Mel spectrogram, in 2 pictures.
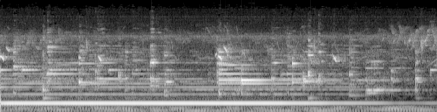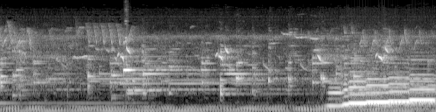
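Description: Armenian duduk holding one long low note that fades away about seven seconds in, then rising into a new phrase just before the end, over ringing bell-like chimes and chirping birds. A sharp clank sounds about seven seconds in.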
